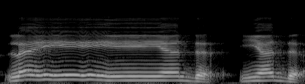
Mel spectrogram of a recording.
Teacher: Dal bertanda sukun, bertanda mati, qalqalah sughra.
